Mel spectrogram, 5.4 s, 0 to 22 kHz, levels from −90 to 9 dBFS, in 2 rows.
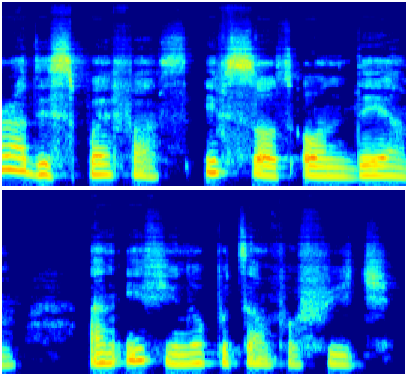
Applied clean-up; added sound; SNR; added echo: none; none; none; none.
